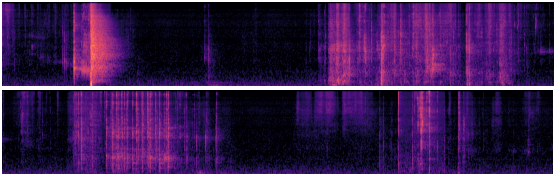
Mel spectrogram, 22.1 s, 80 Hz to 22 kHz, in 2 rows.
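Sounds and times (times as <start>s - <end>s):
plastic packaging crinkling: 0.0s - 2.4s, 6.3s - 11.5s.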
